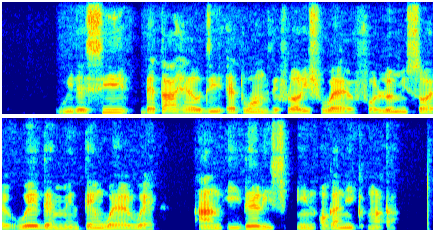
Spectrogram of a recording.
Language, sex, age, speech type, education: Nigerian Pidgin, male, 30-45, spontaneous, tertiary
